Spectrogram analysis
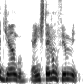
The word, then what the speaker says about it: Django: Ele começa a falar o nome dele, ele fala, não, eu sei que o D é mudo. Então tem aquelas referências muito bacanas sobre um protagonista negro. Realmente existiu o Django de verdade, né?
